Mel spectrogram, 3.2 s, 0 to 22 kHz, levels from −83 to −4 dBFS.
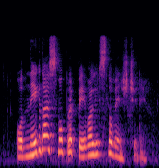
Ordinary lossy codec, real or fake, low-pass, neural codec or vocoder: none; fake; 9.9 kHz; vocoder, 22.05 kHz, 80 mel bands, WaveNeXt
